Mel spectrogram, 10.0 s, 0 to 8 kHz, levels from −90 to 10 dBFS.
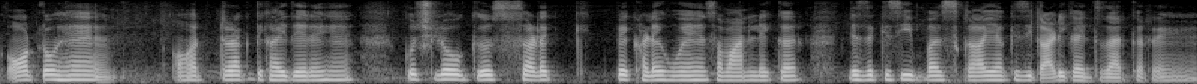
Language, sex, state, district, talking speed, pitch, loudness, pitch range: Hindi, female, Uttar Pradesh, Varanasi, 185 wpm, 155 Hz, -16 LUFS, 145-160 Hz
